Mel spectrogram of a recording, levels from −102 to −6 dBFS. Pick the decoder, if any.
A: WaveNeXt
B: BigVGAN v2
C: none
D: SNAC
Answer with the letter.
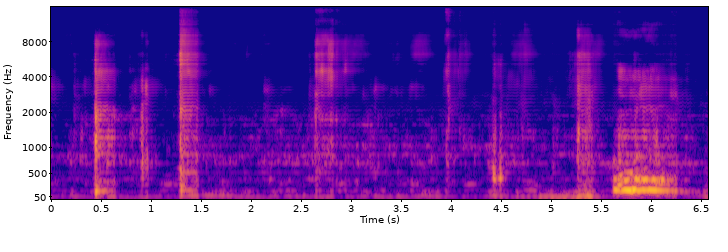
B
